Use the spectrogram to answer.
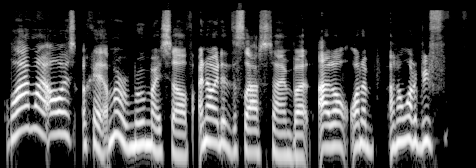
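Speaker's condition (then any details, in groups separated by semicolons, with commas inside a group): No condition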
